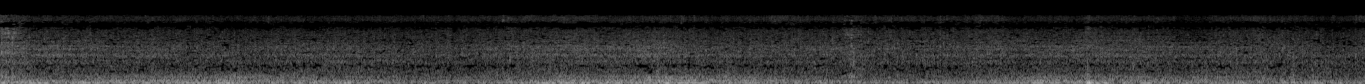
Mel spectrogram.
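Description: Steady rain falling on a fishing shelter's fabric canopy, with a low rumble of wind.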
